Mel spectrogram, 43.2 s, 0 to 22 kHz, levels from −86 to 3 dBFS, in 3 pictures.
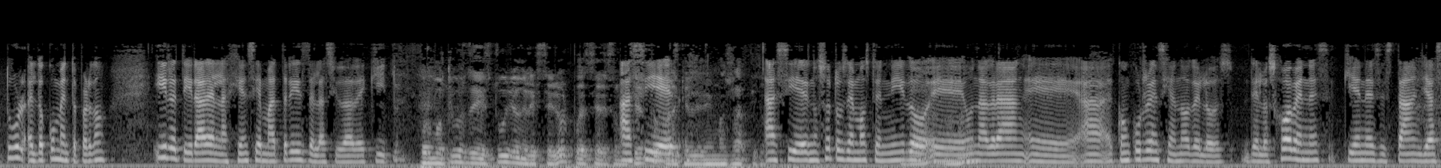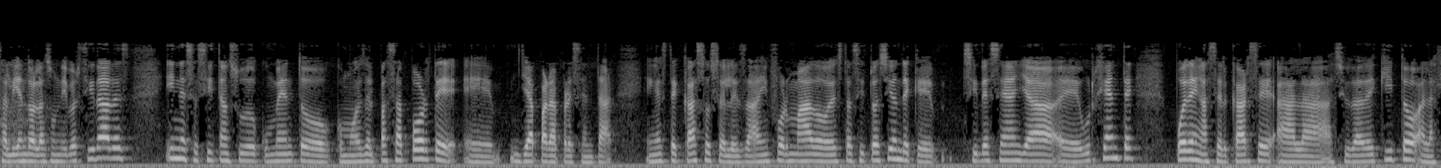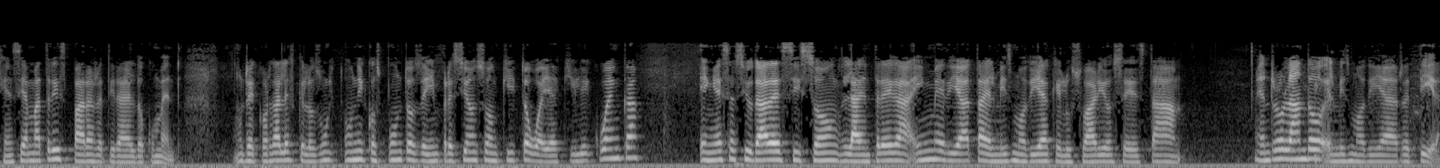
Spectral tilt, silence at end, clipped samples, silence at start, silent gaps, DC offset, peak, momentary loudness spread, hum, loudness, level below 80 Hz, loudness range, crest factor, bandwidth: -4 dB/octave; 0 s; under 0.1%; 0 s; none; under 0.1%; -4 dBFS; 9 LU; none; -26 LUFS; -40 dBFS; 4 LU; 22 dB; 8 kHz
